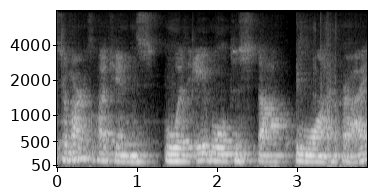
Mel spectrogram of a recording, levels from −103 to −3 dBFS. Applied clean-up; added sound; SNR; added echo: neural separator model SepFormer DNS4.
